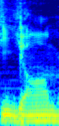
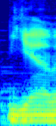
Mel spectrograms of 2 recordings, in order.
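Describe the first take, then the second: First: The vowel sounds Japanese, an open 'ah'. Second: The vowel sounds English, as in 'can'. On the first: The speaker calls it wrong. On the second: The speaker calls it right.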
